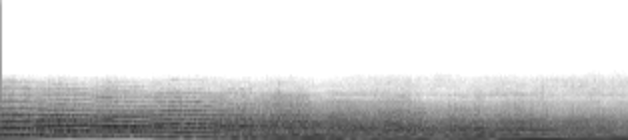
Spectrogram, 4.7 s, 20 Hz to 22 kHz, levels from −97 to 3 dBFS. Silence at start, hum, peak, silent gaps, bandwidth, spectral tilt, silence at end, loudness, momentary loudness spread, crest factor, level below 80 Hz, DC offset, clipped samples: 0 s; none; -8 dBFS; none; 8.6 kHz; -2.5 dB/octave; 0 s; -22 LUFS; 6 LU; 16 dB; -64 dBFS; under 0.1%; under 0.1%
